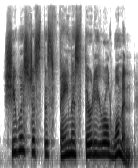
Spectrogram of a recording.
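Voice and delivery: ordinary delivery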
